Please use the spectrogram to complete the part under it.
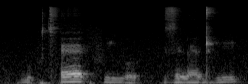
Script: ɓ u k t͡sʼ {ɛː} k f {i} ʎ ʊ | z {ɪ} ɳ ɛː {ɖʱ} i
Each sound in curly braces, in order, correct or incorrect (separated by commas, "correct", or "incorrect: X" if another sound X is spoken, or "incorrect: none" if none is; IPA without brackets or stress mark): correct, correct, correct, correct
